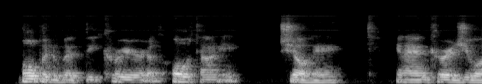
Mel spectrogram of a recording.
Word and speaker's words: Ohtani: encourage you all to pronounce his name correctly as Ohtani, which means literally, means big or big valley. Tani is valley, O is big or major. So it's Ohtani Shohei instead of Ohtani, because then you're talking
